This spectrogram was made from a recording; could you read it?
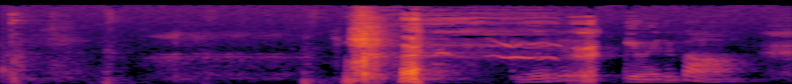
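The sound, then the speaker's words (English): A wound-up American Pit Bull and Greyhound mix dog on a couch whimpers and growls, rough throaty bursts giving way to a high, wavering whine over about two seconds, with faint human voices in the background. “See, now when you come over to him, he calms down.”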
